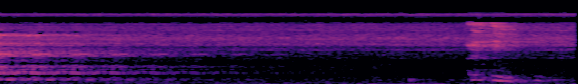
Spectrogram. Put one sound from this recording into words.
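A young man recites melodiously into a microphone, heard through a loudspeaker with some echo.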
